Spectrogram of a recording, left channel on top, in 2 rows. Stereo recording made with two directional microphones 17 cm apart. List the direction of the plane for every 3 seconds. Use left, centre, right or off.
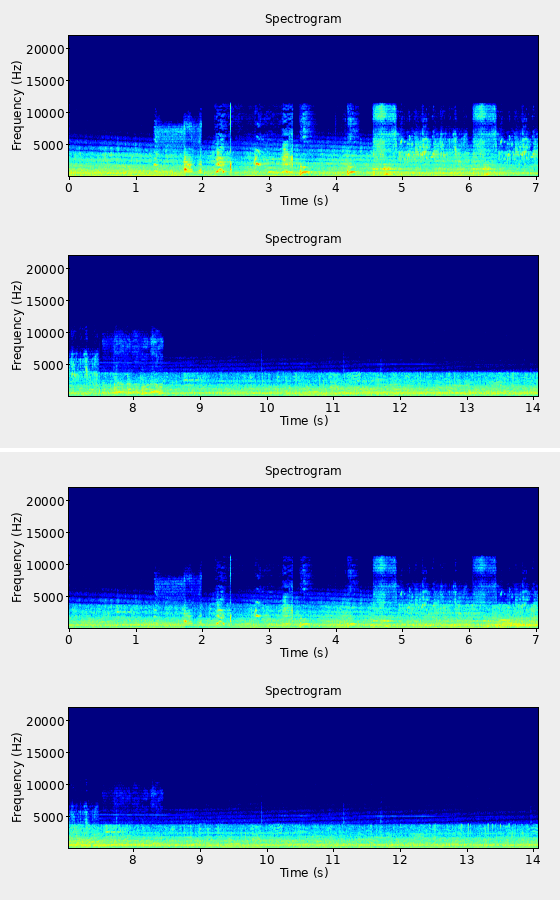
left, left, centre, right, right.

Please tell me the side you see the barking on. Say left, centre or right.
left.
